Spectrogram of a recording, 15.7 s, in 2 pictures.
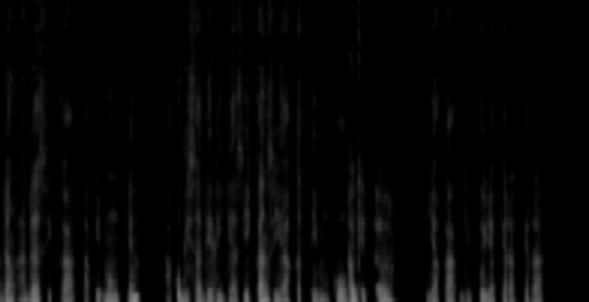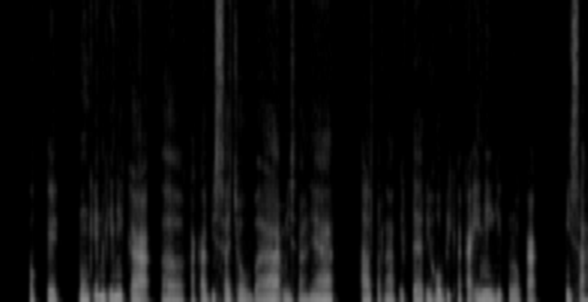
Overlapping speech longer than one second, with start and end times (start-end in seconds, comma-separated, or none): none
